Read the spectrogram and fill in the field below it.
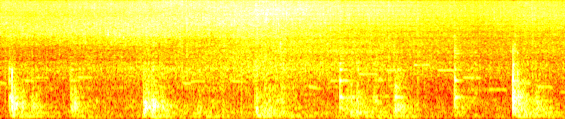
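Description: Curry leaves crackling in hot oil with onions for a tamarind stew, a continuous close sizzle punctuated by regular scraping stirs of a spoon roughly every half second.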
